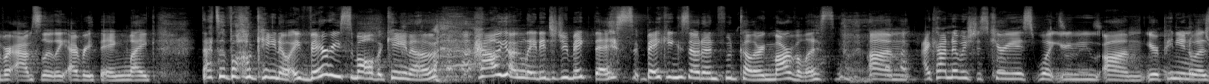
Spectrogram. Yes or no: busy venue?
yes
